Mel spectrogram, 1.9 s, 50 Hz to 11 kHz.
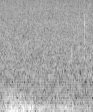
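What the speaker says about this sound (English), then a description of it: "And it's raining." Rain falls steadily in Farming Simulator 25 with a low, rolling rumble of thunder underneath, a dense, even wash of sound and no voices.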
